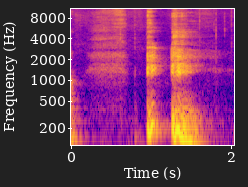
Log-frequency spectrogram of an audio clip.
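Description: A man clearing his throat with a cough in two quick bursts, starting about a second in.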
